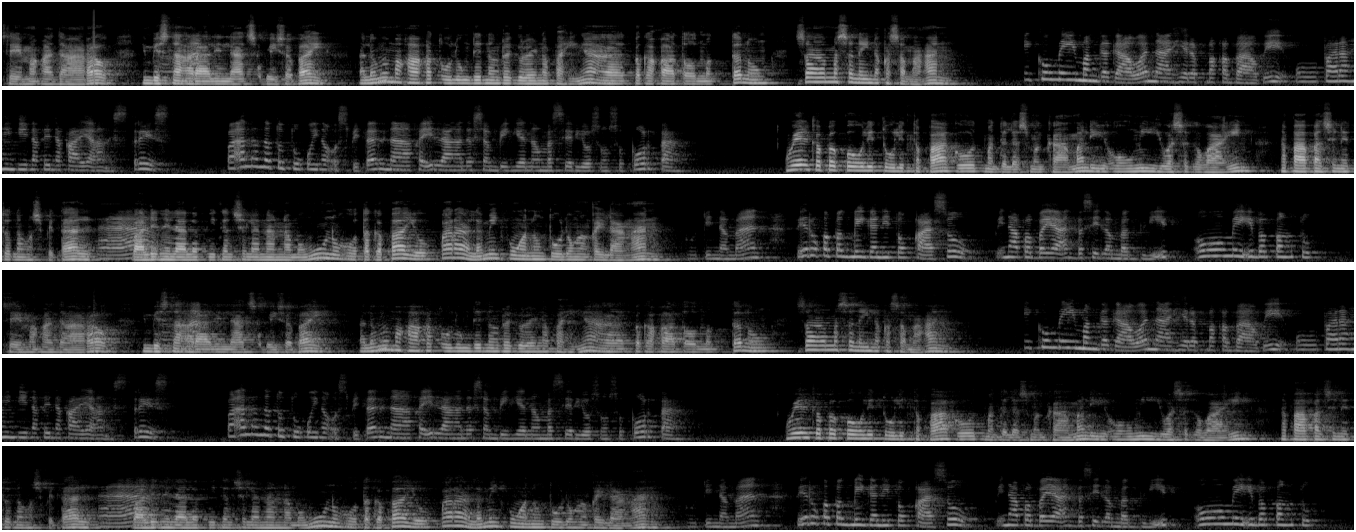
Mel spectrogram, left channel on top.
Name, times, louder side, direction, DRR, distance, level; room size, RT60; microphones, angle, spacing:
voice 1, 0.0-3.2 3.6-7.7 7.9-9.6 21.4-26.0 26.3-28.0 28.3-33.7, left 4 dB, 80° left, 9 dB, 0.7 m, -27 dB
voice 2, 1.6-2.0 3.6-3.9 10.2-15.2 15.8-20.3 28.0-28.6 33.9-40.1, left 2 dB, 15° left, 4 dB, 0.5 m, -35 dB
18.0 x 14.0 x 2.2 m, 0.74 s
head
